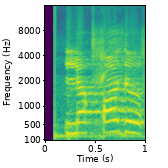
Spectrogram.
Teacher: وَهَذَا الْبَلَدِ الْأَمِينِ لَقَدْ خَلَقْنَا الْإِنسَانَ فِي أَحْسَنِ تَقْوِيمٍ، لقد قاف کو پر پڑھیں گے اور دال کے اوپر جو ساکن ہے اس کو کلکلے کے ساتھ پڑھیں گے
